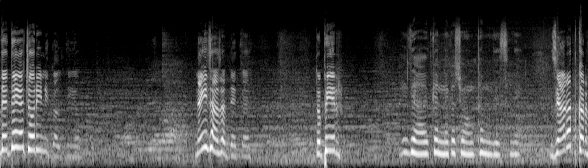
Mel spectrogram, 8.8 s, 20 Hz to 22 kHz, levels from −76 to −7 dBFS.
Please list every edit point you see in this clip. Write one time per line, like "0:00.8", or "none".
none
